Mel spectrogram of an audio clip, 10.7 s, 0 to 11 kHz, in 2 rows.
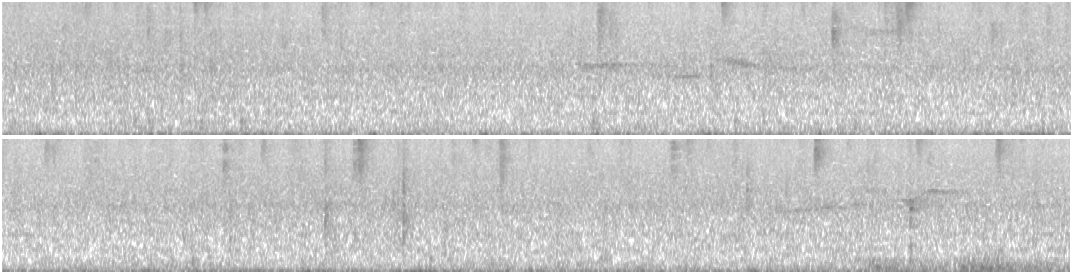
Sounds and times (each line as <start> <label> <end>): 0.0 rain 10.6
0.0 wind 10.6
